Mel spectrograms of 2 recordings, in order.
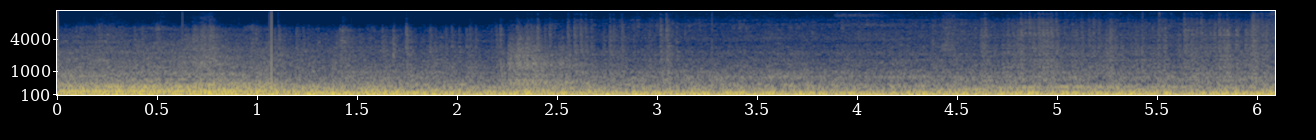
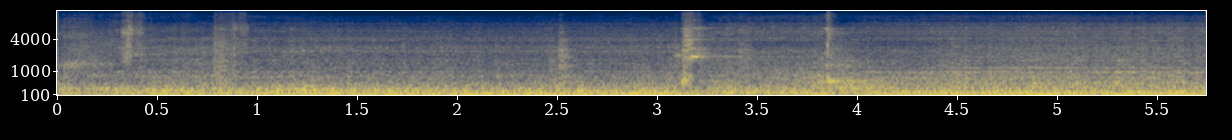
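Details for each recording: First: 1959 AMC Rambler 3-speed automatic, sat 40 years, after Seafoam Trans Tune, filter unchanged, first to second only: pulls away in first with smooth low drone, then quick clean upshift with no slip or flare; shifting now normal. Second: 1959 AMC Rambler 3-speed automatic, sat 40 years, transmission found empty and refilled, warmed to operating temperature, before Seafoam Trans Tune: engine drones at high revs for long stretch before slow upshift into second; gunked transmission suspected.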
